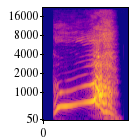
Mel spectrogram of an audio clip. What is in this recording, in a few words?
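female combat attack long, screams; schreie; menschen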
